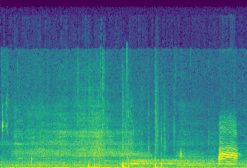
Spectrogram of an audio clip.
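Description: A bird caws near the end of a scene in the dark fantasy game Vambrace: Cold Soul, one short raspy call over faint game ambience and scattered soft thuds.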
